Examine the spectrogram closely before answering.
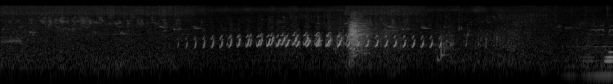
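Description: Yellow-billed hornbill calling: a long run of rapid clucking notes, about six a second, that swells and then fades, given with the wings spread in display. A brief rush of noise cuts across it about seven seconds in, and faint high chirps of small birds come before it.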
